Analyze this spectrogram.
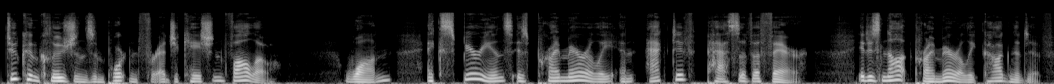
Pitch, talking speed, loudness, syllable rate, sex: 150 Hz, 110 wpm, -18 LUFS, 5.2 syllables/s, male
